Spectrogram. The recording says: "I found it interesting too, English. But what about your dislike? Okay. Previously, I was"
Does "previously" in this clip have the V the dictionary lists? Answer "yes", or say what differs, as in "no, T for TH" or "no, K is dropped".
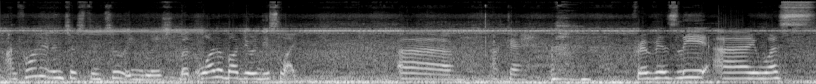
yes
